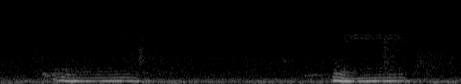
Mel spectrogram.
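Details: Bulldog snoring while asleep: two loud, low, rattling snores with a droning tone.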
